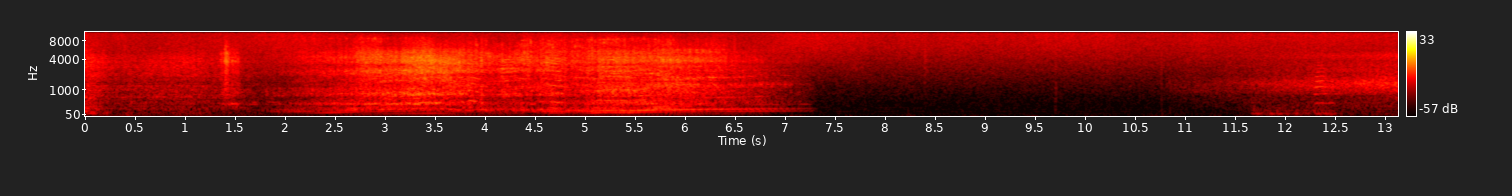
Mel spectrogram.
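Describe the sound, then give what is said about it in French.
A car engine runs as a girl rides with her father on a December morning. The engine swells for about five seconds, then drops away to near silence, and a low rumble returns near the end. “Elle monte en voiture avec son père. Mais où vont-ils?”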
